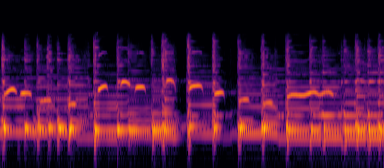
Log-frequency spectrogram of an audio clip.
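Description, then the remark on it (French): A tune played on a nose flute: reedy, whistle-like tones wavering and sliding in pitch, in quick rhythmic bursts over a steady low hum, with no talking. “une des musiciennes les plus productives du tube en matière de musique nasale.”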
